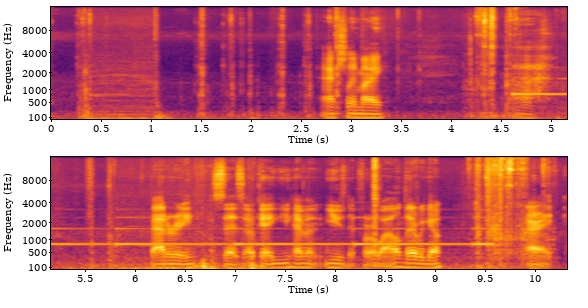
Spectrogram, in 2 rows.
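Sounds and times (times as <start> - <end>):
electric car power window motor whirring as the glass rolls up: 0.0 - 1.9, 4.3 - 9.8
speech: 2.7 - 3.4, 6.2 - 9.2, 9.9 - 10.2.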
